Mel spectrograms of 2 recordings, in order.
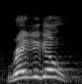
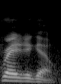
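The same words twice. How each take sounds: First: Chanted, high, loud call to the room; chanting voice. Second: Said in the usual way. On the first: Retold or imitated. Woman rousing the room, high loud chant. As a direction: toss out the chant for an answer. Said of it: "she lets it out again". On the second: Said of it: "Everyone yells back".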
